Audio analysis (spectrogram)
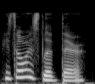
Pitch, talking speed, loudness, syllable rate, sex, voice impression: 240 Hz, 250 wpm, -16 LUFS, 8.1 syllables/s, female, feminine, adult-like, slightly relaxed, powerful, soft, slightly muffled, fluent, refreshing, calm, friendly, reassuring, elegant, slightly lively, kind, modest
